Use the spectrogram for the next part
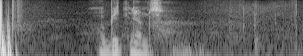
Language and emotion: Russian, neutral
